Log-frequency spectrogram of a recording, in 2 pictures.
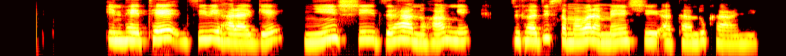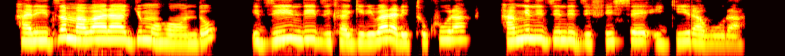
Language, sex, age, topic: Rundi, female, 18-24, agriculture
